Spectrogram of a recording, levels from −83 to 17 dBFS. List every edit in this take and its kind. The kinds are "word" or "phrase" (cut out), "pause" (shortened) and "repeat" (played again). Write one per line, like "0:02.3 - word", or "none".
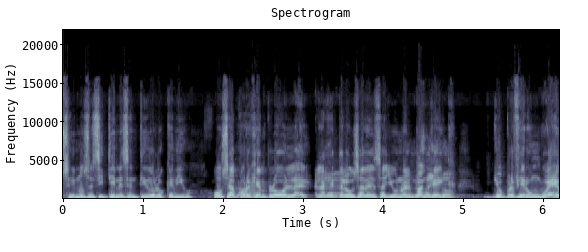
0:01.8 - pause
